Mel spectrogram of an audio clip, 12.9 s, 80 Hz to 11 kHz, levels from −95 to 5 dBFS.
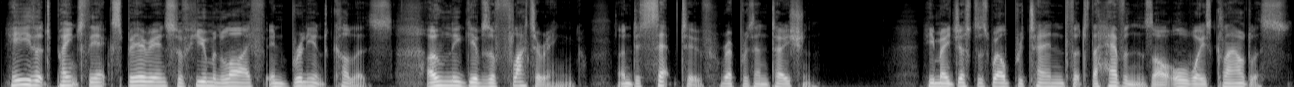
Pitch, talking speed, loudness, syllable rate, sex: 125 Hz, 135 wpm, -21 LUFS, 4.7 syllables/s, male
